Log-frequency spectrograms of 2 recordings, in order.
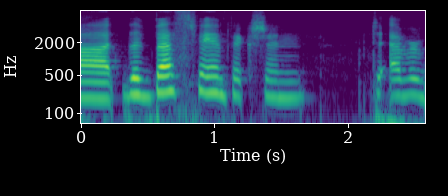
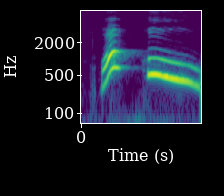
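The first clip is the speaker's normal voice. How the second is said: put-on cry, higher and louder; 11 semitones higher, 6 dB louder than usual. Asked by the others to do it, imitating the wahoo. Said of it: "I just got the wahoo down".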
